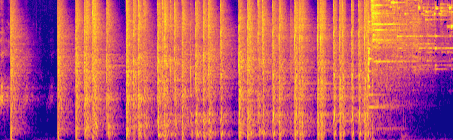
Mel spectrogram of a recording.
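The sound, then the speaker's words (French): Tap dancing: many loud, sharp clicks in rapid irregular bursts with brief gaps, ending in a hissy wash. “Ok, eh bien mon vieux, vous êtes viré du cours de claquettes.”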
